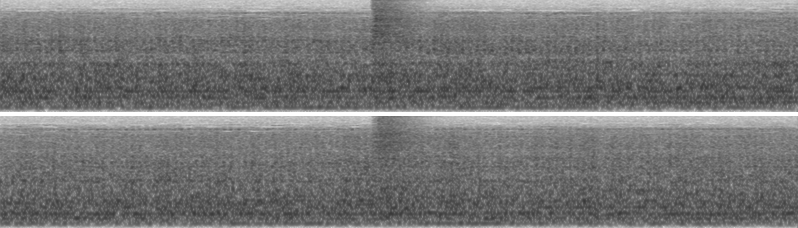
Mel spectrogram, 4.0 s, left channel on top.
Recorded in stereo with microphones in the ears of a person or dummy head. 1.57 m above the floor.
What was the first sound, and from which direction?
Cutlery clinking, 30° left (ahead or behind).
